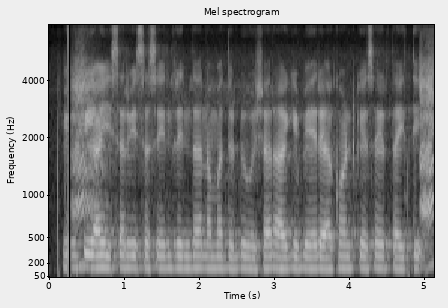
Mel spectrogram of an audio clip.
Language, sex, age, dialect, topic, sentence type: Kannada, male, 18-24, Central, banking, statement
